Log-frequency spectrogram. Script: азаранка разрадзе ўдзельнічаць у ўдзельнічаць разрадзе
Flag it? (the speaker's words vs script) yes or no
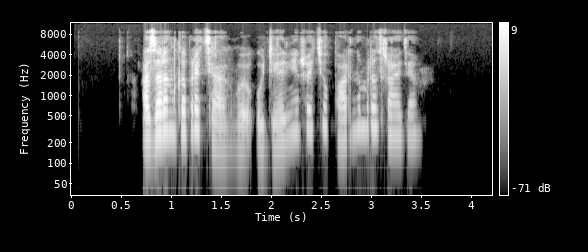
yes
